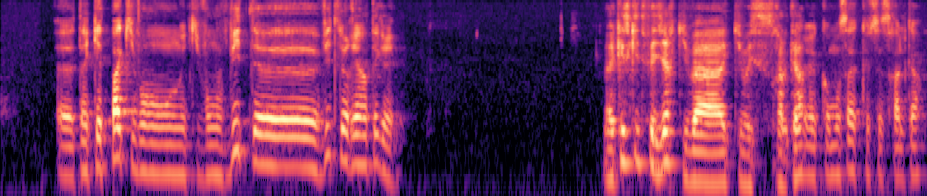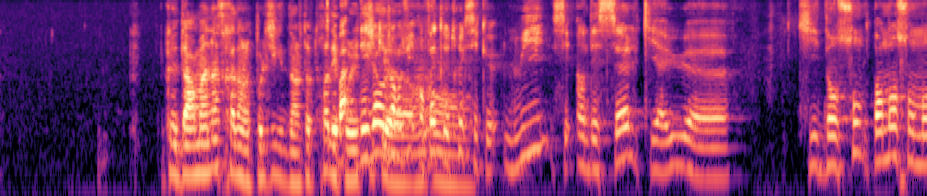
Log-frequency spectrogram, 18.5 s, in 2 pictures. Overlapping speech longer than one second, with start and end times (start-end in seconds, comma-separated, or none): 12.6-14.0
